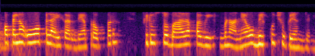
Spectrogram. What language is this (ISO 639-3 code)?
pan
